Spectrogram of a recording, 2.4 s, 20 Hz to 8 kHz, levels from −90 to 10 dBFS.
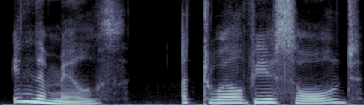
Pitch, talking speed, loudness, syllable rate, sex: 210 Hz, 150 wpm, -17 LUFS, 4.3 syllables/s, female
